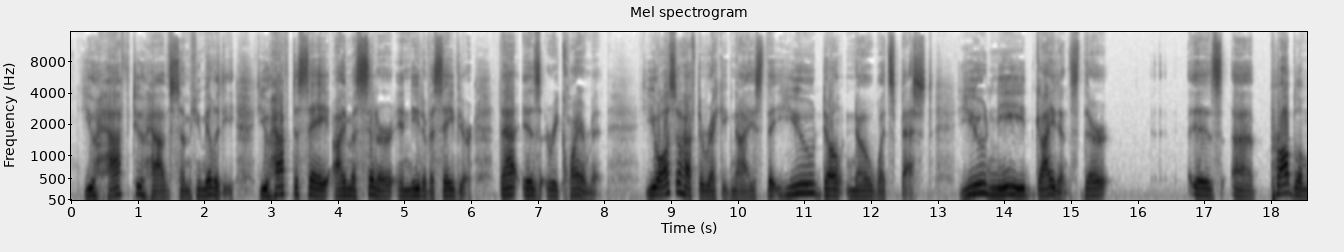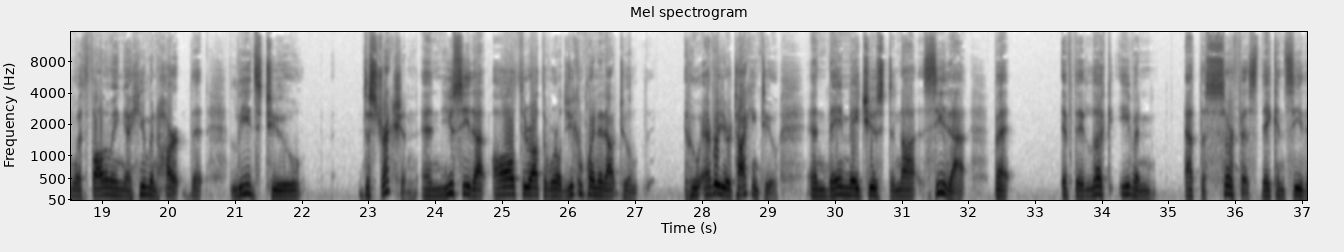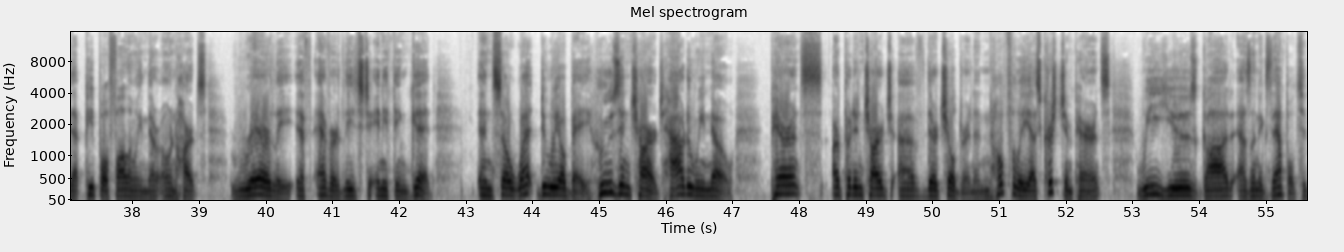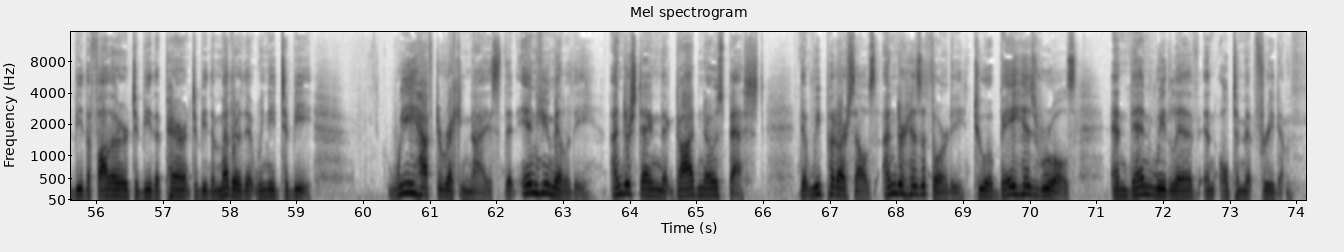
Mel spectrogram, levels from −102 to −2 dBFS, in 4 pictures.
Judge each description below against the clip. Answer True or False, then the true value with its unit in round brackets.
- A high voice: False (140 Hz)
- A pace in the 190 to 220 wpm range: False (145 wpm)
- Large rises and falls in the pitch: False (3.9 semitones)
